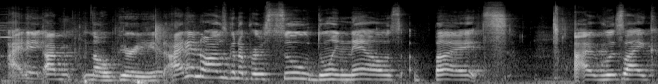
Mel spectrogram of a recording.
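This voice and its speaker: Against noticeable background noise and audible room echo, a woman with an American accent speaks fairly slowly at a fairly high pitch with ordinary pitch variation. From San Diego, California. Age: 20s. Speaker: nail technician and business owner. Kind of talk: casual chat.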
